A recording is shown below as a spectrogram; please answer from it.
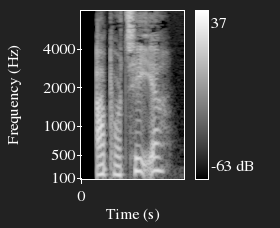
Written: APPORTERES

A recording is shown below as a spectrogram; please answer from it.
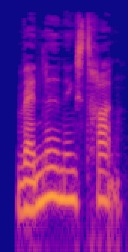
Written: vandladningstrang

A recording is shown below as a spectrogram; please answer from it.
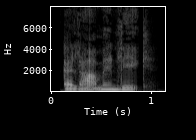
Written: alarmanlæg

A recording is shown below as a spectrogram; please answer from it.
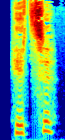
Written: hetz

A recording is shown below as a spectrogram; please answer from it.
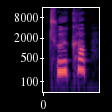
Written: TUDKOP

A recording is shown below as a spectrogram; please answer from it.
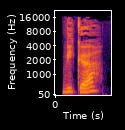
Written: vigør

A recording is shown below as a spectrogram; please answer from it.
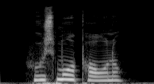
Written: husmorporno

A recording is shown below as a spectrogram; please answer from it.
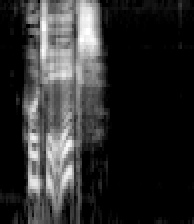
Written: htx

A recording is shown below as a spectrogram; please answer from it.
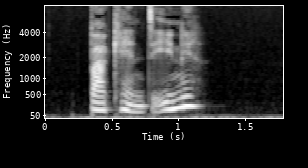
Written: bakkantinde

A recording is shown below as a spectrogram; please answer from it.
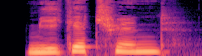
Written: MEGATREND

